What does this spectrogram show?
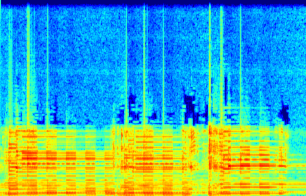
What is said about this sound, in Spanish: Es como una especie de trémolo barra Rotary, ¿no?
